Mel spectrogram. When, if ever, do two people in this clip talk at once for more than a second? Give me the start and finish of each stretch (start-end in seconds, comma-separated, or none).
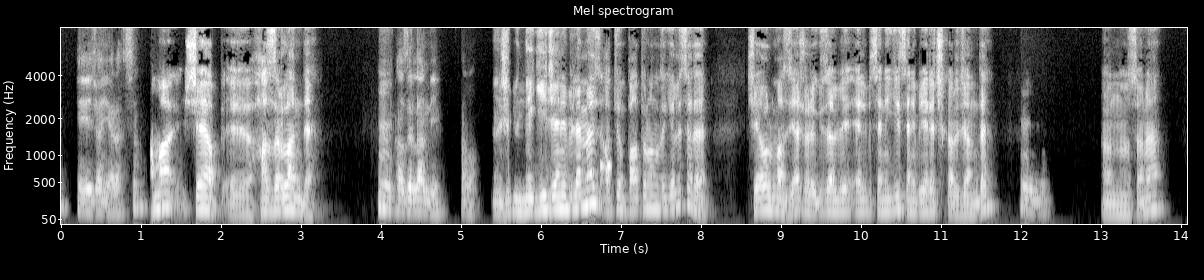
none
